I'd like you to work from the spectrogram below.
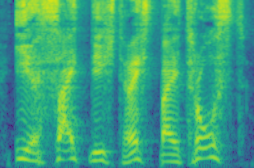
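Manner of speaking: high-pitched exclamation without much volume; mild narrated outcry; calling out. A narrator's reading. Cobbler rebukes the farmer at the wagon, calling out in mild outrage. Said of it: "rief er".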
